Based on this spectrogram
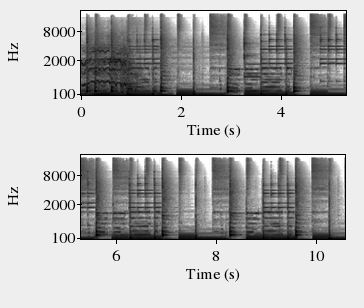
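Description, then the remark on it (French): A horse whinnies once with a shaky, wavering call in the opening second. Upbeat music with a steady driving beat immediately takes over and carries on to the end. “Allez, compagnons, à cheval!”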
